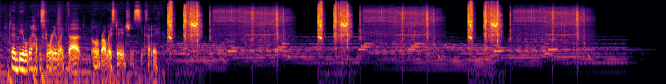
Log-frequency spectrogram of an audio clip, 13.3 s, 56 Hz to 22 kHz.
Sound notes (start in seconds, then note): 3.3 camera shutter clicks; 3.6 film reel spins; 6.3 camera shutter clicks; 6.4 film reel spins; 9.3 camera shutter clicks; 9.3 film reel spins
